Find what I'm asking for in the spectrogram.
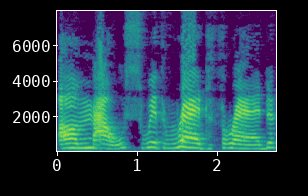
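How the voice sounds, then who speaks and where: A woman puts on a character voice with a high pitch and fairly even intonation. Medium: read story. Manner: grandiose, refers to himself in the third person.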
